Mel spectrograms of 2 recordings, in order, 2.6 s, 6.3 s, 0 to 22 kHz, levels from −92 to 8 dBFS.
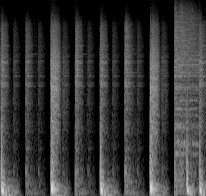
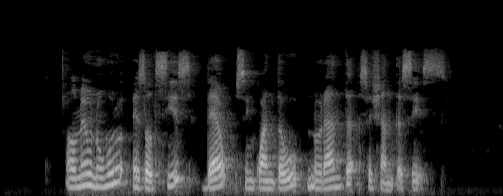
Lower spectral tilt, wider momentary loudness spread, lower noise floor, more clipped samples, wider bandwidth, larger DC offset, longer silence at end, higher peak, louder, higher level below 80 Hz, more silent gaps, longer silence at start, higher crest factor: about the same, -5 dB/octave vs -6 dB/octave; first, 16 LU vs 10 LU; second, -43 dBFS vs -85 dBFS; neither; first, 19.5 kHz vs 8 kHz; neither; second, 0 s vs 0.75 s; first, 0 dBFS vs -10 dBFS; first, -22 LUFS vs -26 LUFS; first, -38 dBFS vs -64 dBFS; neither; second, 0 s vs 0.8 s; about the same, 22 dB vs 18 dB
